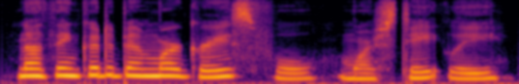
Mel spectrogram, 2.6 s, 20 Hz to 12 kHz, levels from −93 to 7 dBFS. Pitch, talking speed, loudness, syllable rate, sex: 225 Hz, 185 wpm, -16 LUFS, 5.6 syllables/s, female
